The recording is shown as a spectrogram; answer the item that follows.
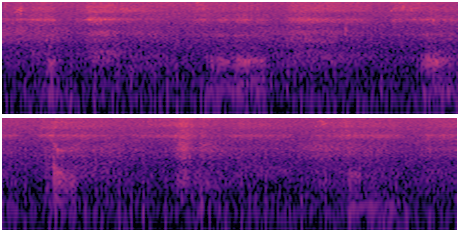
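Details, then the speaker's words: Soft, regular rattly snores about every two seconds over steady room hum from a sleeping dog. "No, nobody's gonna believe that that's the dog snoring and not you."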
